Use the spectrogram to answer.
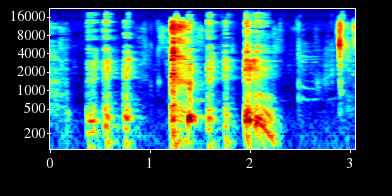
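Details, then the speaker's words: Cough from a woman who tested positive for COVID-19, fully vaccinated, hoarse. "so that's one of the reasons i stand the way i sound so if you hear me coughing throughout this video excuse me just excuse myself"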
